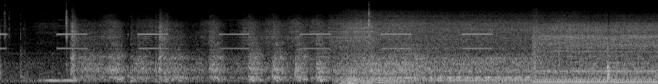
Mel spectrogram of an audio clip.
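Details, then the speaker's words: BMW E46 started on a booster pack right after an oil change, filled to the top of the dipstick; chime repeats, engine cranks, catches and settles into a steady, even idle; sounds normal. "It's running pretty good though. Sounds good. Looks good."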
